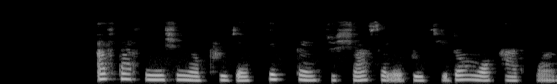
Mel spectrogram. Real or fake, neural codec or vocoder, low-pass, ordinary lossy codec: real; none; none; none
